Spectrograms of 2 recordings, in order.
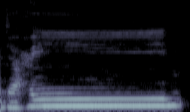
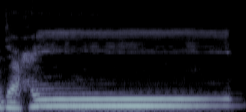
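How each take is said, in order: First: The vowel before the final m is held moderately. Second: The vowel before the final m is held longest. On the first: "empat boleh baca" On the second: "enam harakat pun boleh baca"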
